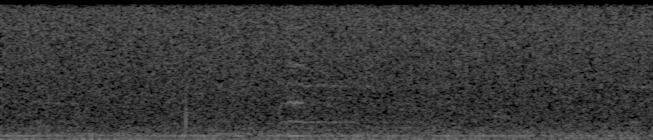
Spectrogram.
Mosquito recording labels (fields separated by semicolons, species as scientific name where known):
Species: Anopheles gambiae s.s.; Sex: female; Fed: unfed; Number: one; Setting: insect culture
